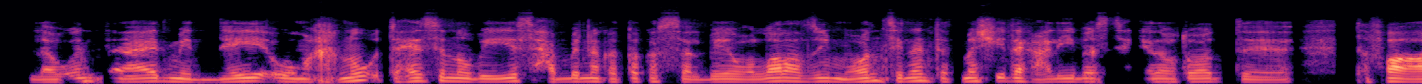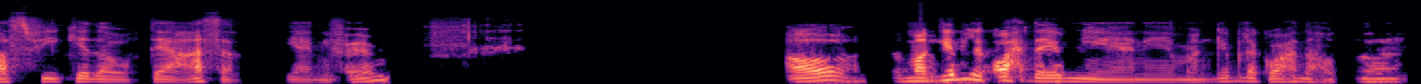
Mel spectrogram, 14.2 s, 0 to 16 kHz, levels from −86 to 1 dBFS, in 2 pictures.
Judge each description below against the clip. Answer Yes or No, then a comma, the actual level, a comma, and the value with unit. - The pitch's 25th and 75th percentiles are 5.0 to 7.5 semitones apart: No, average, 3.0 semitones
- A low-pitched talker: Yes, low, 125 Hz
